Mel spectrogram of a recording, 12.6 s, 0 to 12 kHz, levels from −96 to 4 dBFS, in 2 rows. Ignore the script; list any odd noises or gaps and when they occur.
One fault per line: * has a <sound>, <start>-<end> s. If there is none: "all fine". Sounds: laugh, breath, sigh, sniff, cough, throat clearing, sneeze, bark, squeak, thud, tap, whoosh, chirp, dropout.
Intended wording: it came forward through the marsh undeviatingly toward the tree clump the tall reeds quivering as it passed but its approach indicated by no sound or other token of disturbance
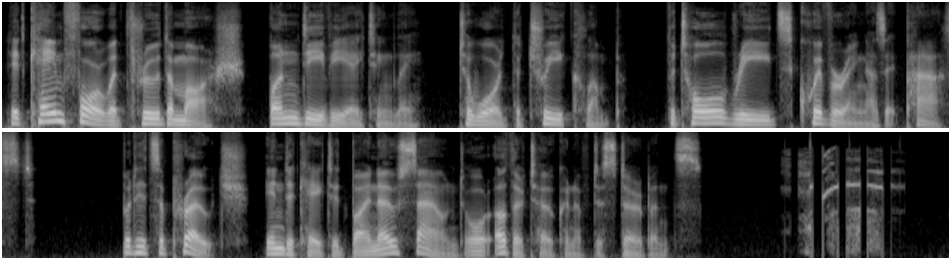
* has a sigh, 11.5-12.4 s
